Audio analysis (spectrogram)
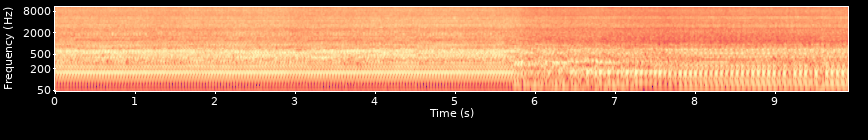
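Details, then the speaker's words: Wizard (Craftsman-type) riding mower after primer and a little gas: the single-cylinder engine runs lumpy, then turns choppy and uneven with pops. It is backfiring while running and when shut off; cause not pinned down. "the brawl the problem is the backfire when I turned it off either how about that"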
